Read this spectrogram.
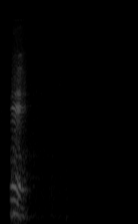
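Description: A young man says a few words close to a microphone.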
